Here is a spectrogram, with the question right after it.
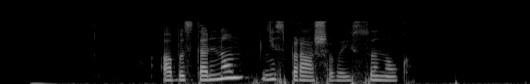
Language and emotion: Russian, neutral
